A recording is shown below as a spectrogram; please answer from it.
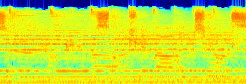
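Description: Post-hardcore rock band recording: electric guitar and bass holding steady sustained notes, with drums and short sliding guitar figures over them.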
